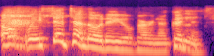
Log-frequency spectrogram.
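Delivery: ordinary talk, nothing marked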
